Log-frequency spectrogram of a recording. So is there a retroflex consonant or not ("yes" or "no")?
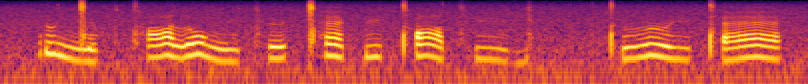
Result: no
